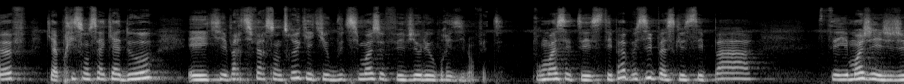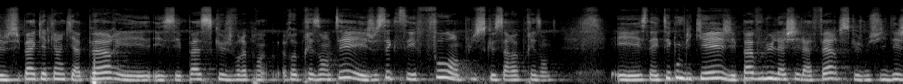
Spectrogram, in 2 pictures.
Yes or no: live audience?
yes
